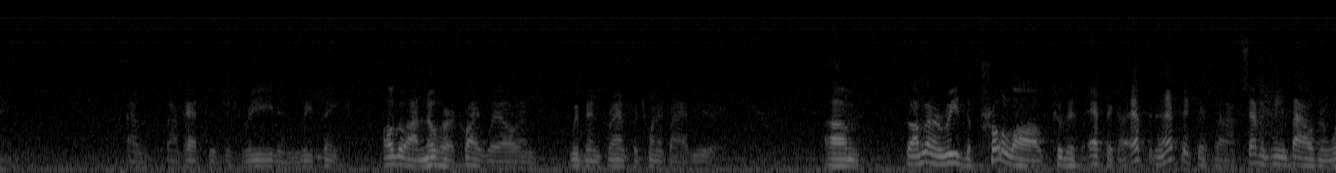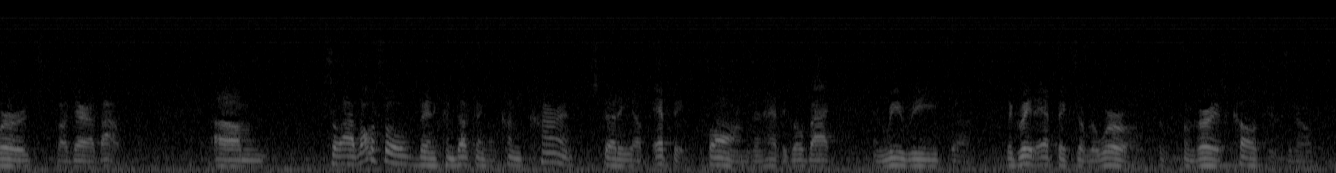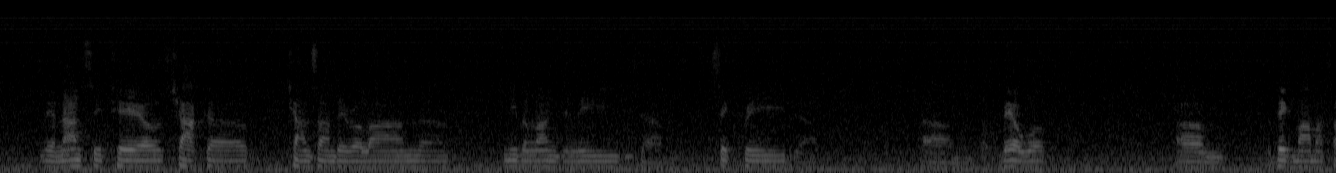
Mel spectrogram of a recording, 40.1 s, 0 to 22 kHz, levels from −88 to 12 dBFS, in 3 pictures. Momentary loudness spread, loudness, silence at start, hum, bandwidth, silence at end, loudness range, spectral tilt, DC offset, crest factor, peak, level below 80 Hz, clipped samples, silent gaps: 13 LU; -57 LUFS; 0 s; none; over 20 kHz; 0 s; 8 LU; -5.5 dB/octave; under 0.1%; 22 dB; -34 dBFS; -70 dBFS; under 0.1%; none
